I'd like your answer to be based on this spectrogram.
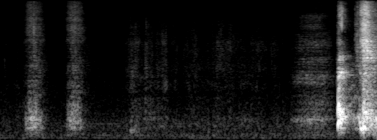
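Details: Adult man sneezing after using a strong substance that burns the nose: two soft breathy sneezes, a pause with quiet breathing, then a loud forceful sneeze in a hard sneezing fit.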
